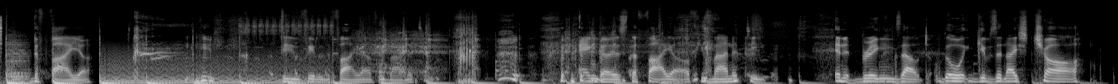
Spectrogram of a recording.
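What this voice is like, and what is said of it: Put-on Werner Herzog-like accent. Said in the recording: “I can't even place the accent. It's like Warner Herzog, if like he never read a book.”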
